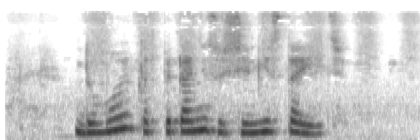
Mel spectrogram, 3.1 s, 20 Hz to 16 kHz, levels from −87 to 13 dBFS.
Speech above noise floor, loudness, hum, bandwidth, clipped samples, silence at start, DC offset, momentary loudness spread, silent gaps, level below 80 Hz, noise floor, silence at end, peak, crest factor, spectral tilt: 32 dB; -19 LUFS; none; 11.5 kHz; under 0.1%; 0.55 s; under 0.1%; 9 LU; none; -60 dBFS; -50 dBFS; 0.6 s; -4 dBFS; 16 dB; -5 dB/octave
